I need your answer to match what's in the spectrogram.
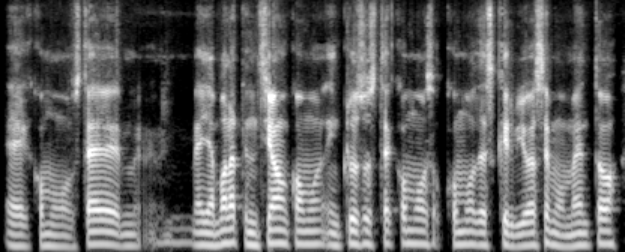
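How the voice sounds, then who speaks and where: A man in his thirties hosting an interview, hesitant and searching for words, on a studio boom mic at home. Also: flat delivery, moderate pace, no echo. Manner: hesitant, many fillers and restarts while searching for words. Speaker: interview host. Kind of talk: casual interview talk. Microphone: studio mic on boom, headphones.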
